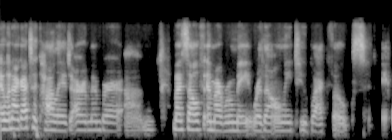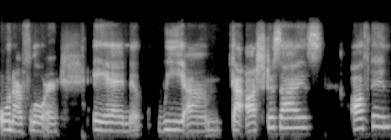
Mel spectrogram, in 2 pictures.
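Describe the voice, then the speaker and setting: Speaking in a plain, everyday voice, a woman with an American accent goes at a fairly slow pace, medium in pitch with ordinary variation. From Washington DC, US. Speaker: panelist. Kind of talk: panel discussion.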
